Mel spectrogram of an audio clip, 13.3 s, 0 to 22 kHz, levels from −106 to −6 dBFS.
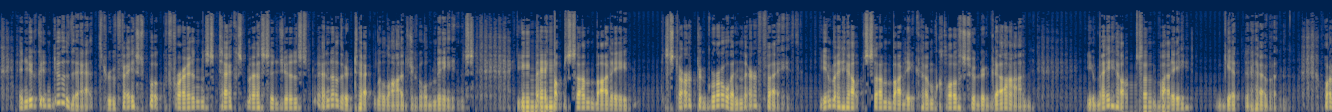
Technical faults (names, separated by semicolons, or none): overlap-add ripple; robotic sound from repeated short buffers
